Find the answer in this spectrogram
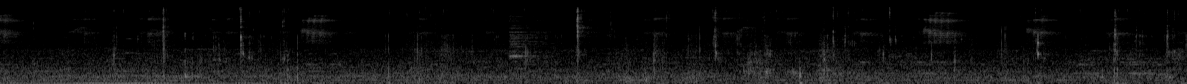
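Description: Soft chewing and small wet mouth clicks of a person eating rice and fish curry by hand, with scattered faint ticks throughout.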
